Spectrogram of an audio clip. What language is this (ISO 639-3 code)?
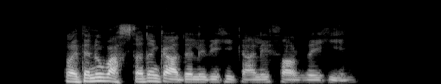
cym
